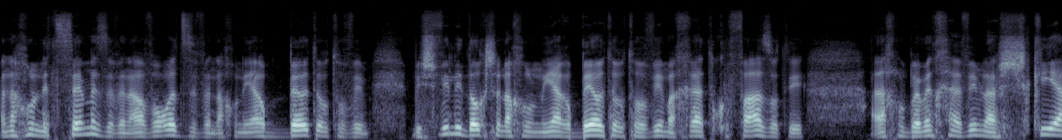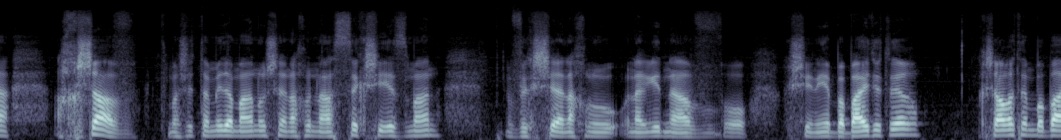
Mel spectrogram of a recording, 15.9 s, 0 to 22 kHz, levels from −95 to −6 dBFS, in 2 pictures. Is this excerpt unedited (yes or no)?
no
